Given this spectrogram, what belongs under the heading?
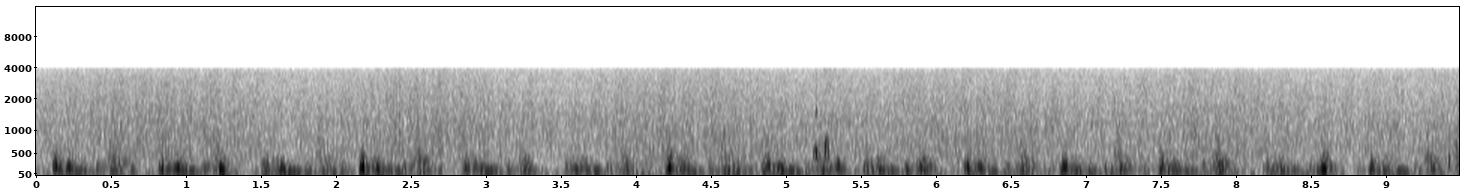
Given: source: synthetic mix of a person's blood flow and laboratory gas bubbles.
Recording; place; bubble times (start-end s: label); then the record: Doppler ultrasound of blood flow; precordium
5.17-5.42 s: bubbles
9.39-9.49 s: bubbles
From the record:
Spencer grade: 2 (many but less than half of the cardiac periods contain bubble signals, singularly or in groups); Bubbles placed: anywhere in the cardiac cycle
